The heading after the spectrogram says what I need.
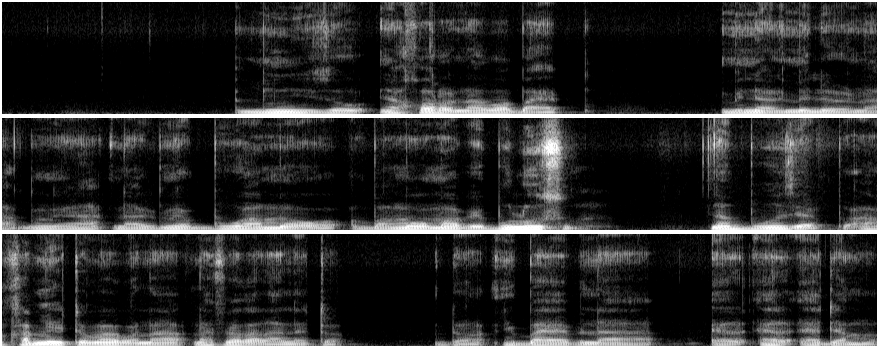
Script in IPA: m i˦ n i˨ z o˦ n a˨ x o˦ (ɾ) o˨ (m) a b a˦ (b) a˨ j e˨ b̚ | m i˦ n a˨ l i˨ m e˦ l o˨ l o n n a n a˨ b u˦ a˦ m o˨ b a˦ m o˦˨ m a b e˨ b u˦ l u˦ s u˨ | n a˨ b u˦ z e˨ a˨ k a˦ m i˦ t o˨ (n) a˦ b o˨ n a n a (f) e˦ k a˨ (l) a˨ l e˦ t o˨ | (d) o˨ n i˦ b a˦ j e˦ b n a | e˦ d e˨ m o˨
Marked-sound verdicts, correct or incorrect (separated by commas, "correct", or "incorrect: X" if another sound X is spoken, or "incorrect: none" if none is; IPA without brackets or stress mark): correct, incorrect: n, correct, incorrect: m, correct, correct, correct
